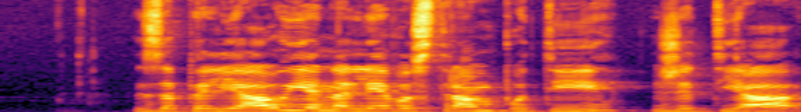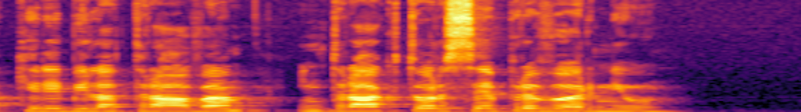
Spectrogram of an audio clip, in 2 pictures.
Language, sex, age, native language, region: Slovenian, female, 18-29, Slovenian, Coastal Karst region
